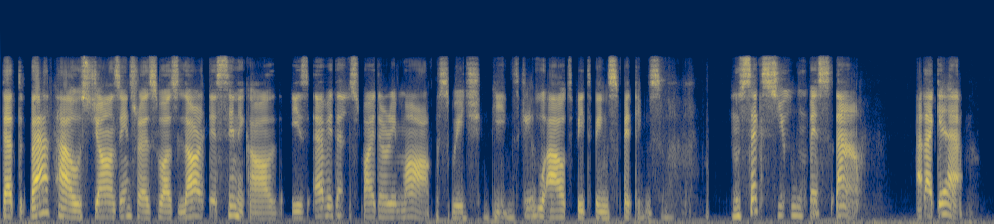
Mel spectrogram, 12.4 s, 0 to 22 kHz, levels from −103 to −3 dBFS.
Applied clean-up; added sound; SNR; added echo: neural diffusion model UNIVERSE++.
